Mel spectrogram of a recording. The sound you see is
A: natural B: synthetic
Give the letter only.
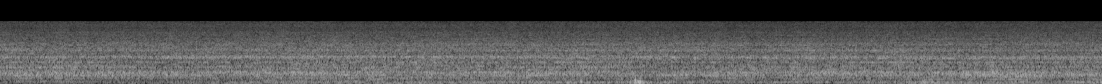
A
